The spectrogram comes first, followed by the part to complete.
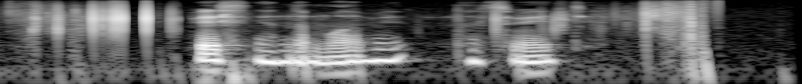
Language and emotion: Russian, sad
